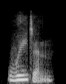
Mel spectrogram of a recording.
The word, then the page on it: wheaten: Indian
